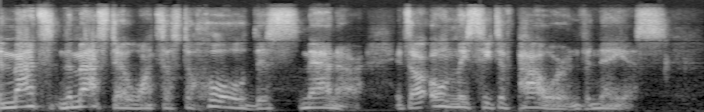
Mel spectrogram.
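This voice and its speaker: Putting on a character voice, a man cackles at a moderate pace in a fairly high pitch. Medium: actual play. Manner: haughty.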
